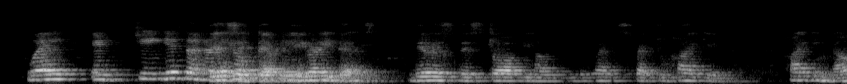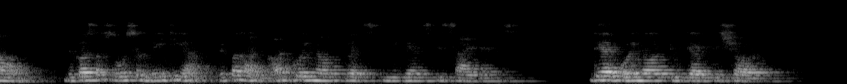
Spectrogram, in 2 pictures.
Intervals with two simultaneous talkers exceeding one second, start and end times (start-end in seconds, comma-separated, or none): 2.1-3.4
